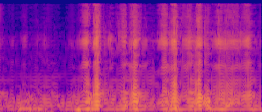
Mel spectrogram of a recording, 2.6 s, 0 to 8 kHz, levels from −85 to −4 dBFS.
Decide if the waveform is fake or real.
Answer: fake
